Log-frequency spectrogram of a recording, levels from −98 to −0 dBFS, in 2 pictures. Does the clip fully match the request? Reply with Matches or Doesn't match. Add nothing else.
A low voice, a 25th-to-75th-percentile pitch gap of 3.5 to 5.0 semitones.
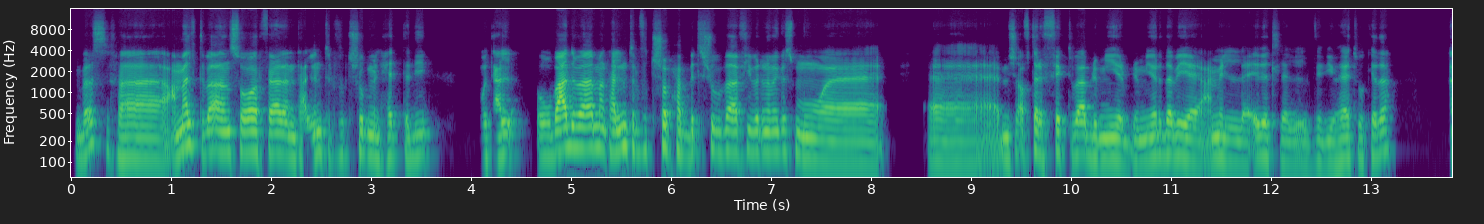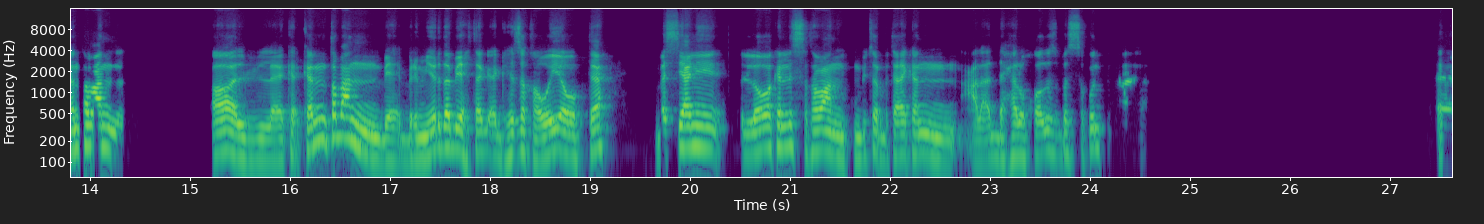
Matches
